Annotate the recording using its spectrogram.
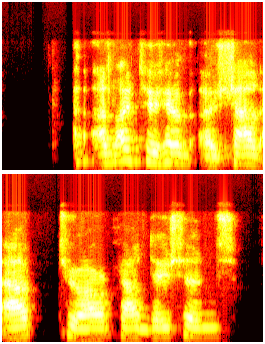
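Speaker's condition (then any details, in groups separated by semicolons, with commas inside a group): Head and neck cancer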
